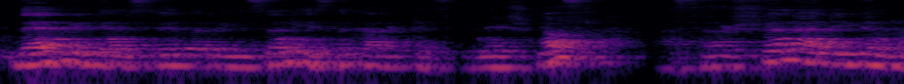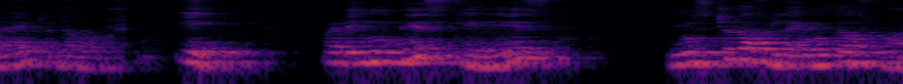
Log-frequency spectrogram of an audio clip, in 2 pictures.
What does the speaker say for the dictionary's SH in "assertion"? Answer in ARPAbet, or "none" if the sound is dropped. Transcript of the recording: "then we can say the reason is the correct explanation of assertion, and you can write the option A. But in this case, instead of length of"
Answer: SH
